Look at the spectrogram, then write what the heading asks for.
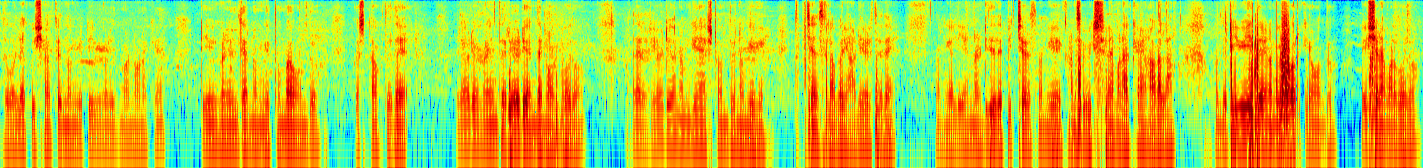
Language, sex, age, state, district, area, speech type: Kannada, male, 18-30, Karnataka, Mysore, urban, spontaneous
